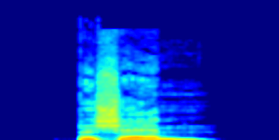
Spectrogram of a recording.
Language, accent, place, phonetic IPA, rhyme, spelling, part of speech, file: German, Germany, Berlin, [bəˈʃɛːm], -ɛːm, beschäm, verb, De-beschäm.ogg
- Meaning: 1. singular imperative of beschämen 2. first-person singular present of beschämen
